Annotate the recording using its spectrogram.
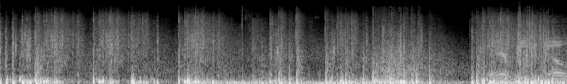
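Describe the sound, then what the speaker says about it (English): Loud, dense battle fire in a Civil War video game, with heavy booms of artillery cannon mixed into sustained musket crackle and a few short gaps between bursts. "Looks like even our own artillery are targeting their cannons."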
